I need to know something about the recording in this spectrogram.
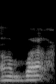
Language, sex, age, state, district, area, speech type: Assamese, female, 30-45, Assam, Sivasagar, rural, spontaneous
